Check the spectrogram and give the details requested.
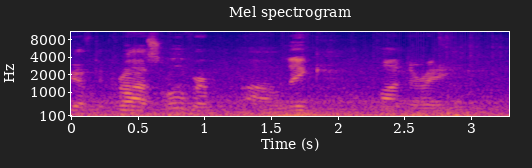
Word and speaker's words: Ponderay: If you Google Ponderay, you're not going to be able to get the spelling right. It's not phonetical. It's basically, it's a French name that has been butchered over the years.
